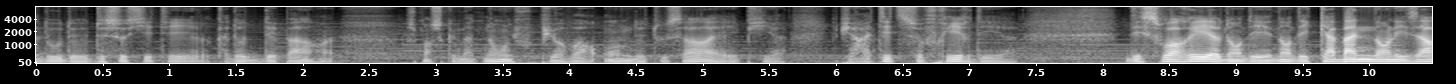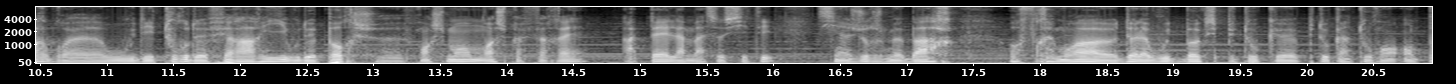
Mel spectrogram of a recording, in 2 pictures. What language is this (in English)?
French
